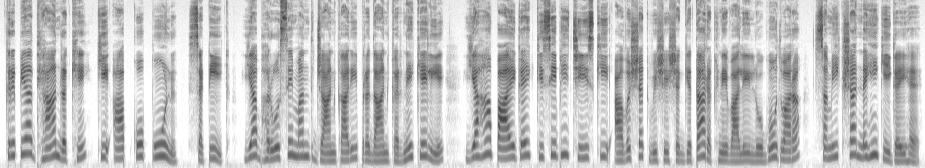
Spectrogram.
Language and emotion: Hindi, neutral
